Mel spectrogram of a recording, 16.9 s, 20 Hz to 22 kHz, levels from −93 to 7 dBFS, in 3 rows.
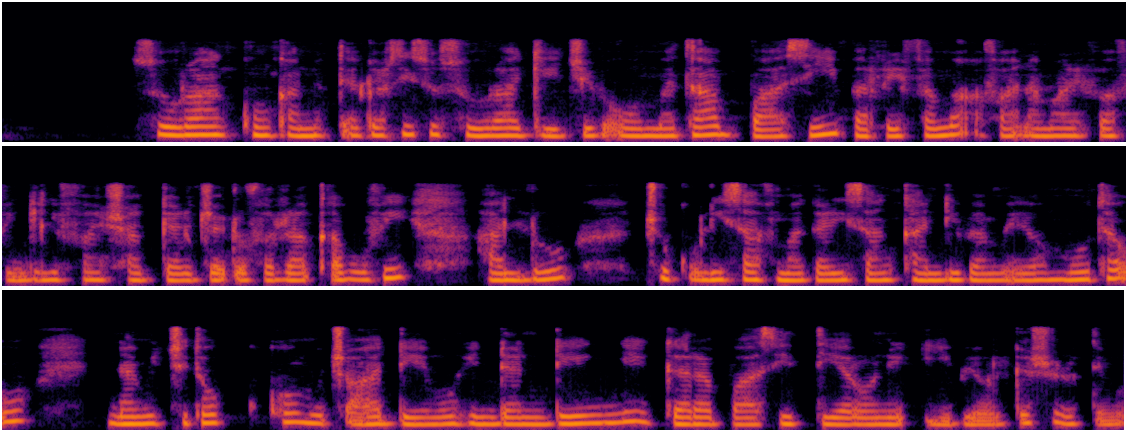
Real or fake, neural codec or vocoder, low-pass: fake; vocoder, 22.05 kHz, 80 mel bands, WaveNeXt; 7.2 kHz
